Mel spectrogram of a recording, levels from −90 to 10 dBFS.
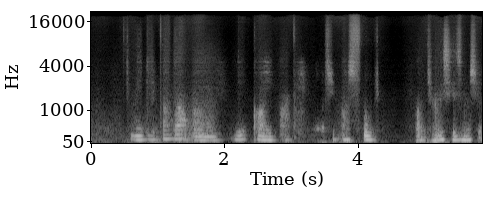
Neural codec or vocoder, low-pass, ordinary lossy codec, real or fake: codec, 44.1 kHz, 0.9 kbps, DAC; 19.8 kHz; none; fake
